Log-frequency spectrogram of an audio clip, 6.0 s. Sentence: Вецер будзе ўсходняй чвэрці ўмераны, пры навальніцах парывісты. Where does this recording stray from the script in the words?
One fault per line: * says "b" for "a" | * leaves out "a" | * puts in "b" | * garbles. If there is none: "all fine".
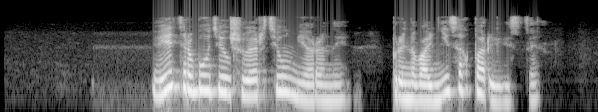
* leaves out "ўсходняй"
